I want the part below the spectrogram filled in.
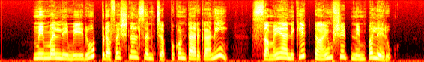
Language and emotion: Telugu, disgusted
